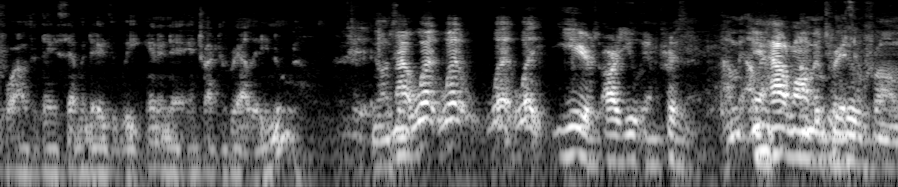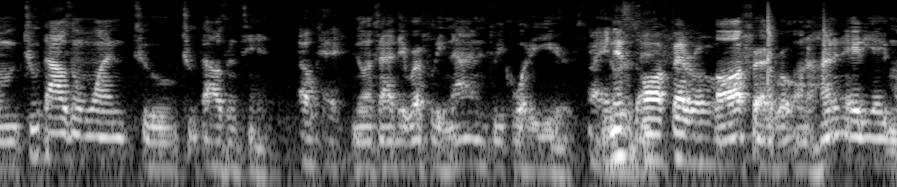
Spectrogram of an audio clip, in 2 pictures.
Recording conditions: echo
